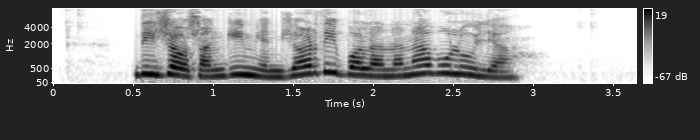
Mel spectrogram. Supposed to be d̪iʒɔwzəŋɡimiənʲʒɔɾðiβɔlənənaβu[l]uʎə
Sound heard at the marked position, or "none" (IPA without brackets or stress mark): l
